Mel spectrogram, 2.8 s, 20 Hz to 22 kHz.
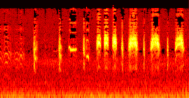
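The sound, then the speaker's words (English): A Millerbird's song. The Millerbird is a small warbler named for the Miller moths it eats. A rapid series of high, bright chirps and short trilled notes, quickening into a regular rhythm, heard alone over a steady low background hiss. “24 Miller birds. Until now, these small warblers, named for the Miller moths they eat”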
